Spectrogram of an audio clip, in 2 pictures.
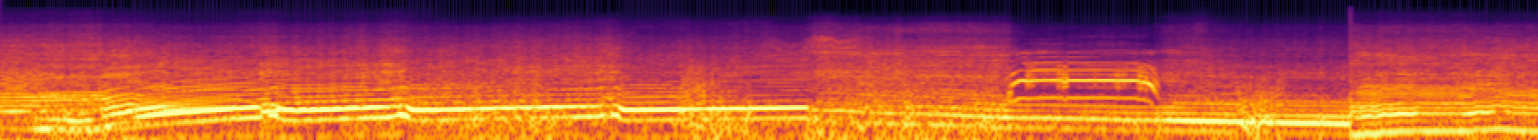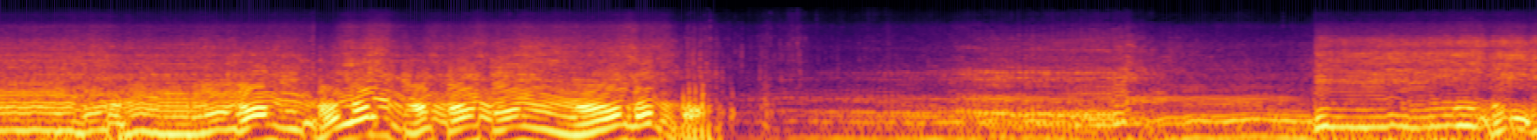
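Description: Loud enduro motorcycle engines rev and rise in pitch repeatedly, close by, with a brief drop to a lower idle drone toward the end.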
